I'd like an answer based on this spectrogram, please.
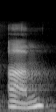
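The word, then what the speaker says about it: Aum: caused by the cult it's spelled Au M but the way you pronounce it is um that I will be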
